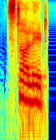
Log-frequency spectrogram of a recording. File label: "stolid", Indian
